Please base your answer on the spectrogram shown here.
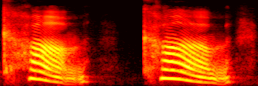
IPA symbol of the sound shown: ʌ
